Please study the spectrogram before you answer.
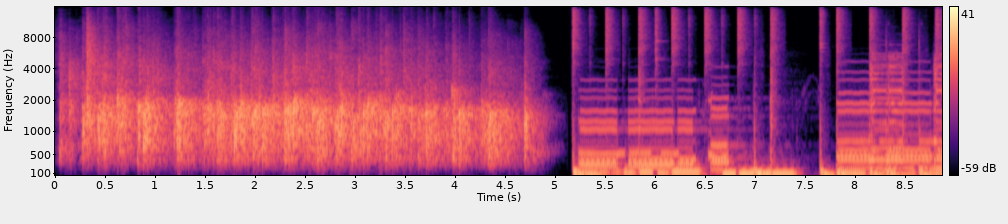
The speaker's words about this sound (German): In dem Sinn gebe ich an die Gastgeberin, Gastgeber zurück, bedanke mich bei Ihnen sehr herzlich, bedanke mich beim Podium und bitte um einen großen Applaus.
